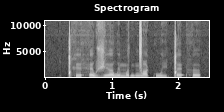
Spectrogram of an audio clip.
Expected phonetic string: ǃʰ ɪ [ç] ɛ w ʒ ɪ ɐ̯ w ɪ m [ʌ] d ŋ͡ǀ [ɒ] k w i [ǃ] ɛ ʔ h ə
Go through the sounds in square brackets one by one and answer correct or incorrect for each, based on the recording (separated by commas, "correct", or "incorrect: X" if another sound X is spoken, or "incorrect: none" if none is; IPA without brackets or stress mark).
incorrect: h, correct, incorrect: ɑ, correct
